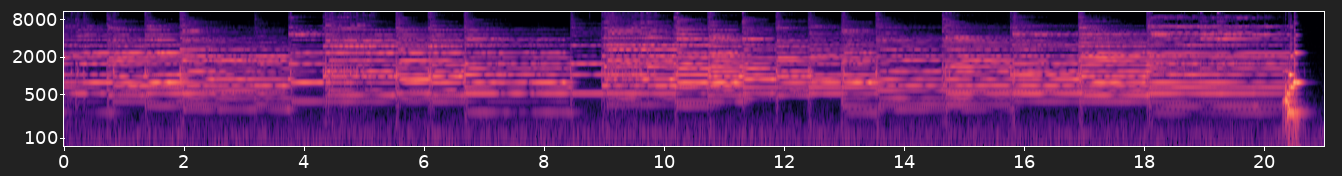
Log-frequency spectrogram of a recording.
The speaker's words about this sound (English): After you strike it, it comes down and goes up. And pulling the bell against the air like that, what you say, changes the wavelength and creates a kind of a bend in the sound. So this will have the shakes and the swings to it.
